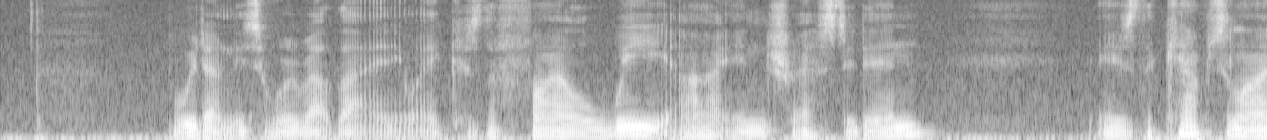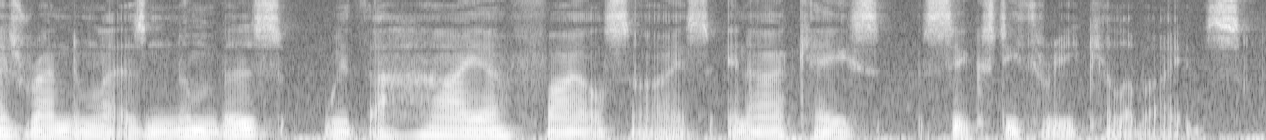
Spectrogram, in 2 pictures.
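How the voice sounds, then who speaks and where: Here a man talks at a moderate pace. His fairly low voice shows ordinary pitch variation. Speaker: gaming tutorial narrator. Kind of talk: unscripted screen-recording tutorial narration. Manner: casual, conversational.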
